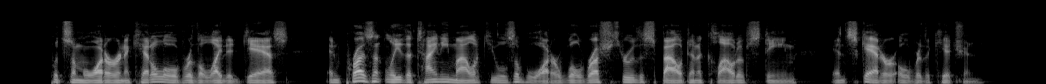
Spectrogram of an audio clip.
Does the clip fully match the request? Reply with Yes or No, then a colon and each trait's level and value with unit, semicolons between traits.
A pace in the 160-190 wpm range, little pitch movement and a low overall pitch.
No: average, 185 wpm; average, 3.6 semitones; very low, 90 Hz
